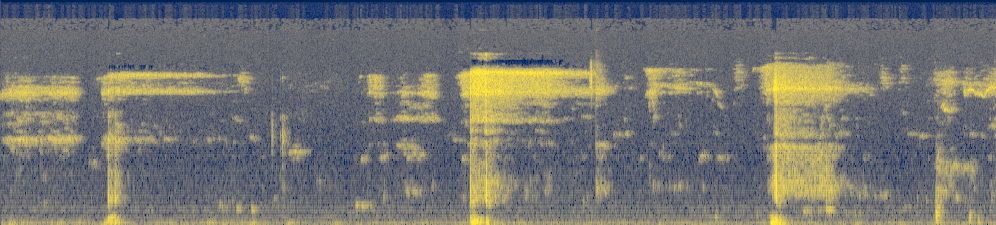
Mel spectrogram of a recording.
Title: A snoring friend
